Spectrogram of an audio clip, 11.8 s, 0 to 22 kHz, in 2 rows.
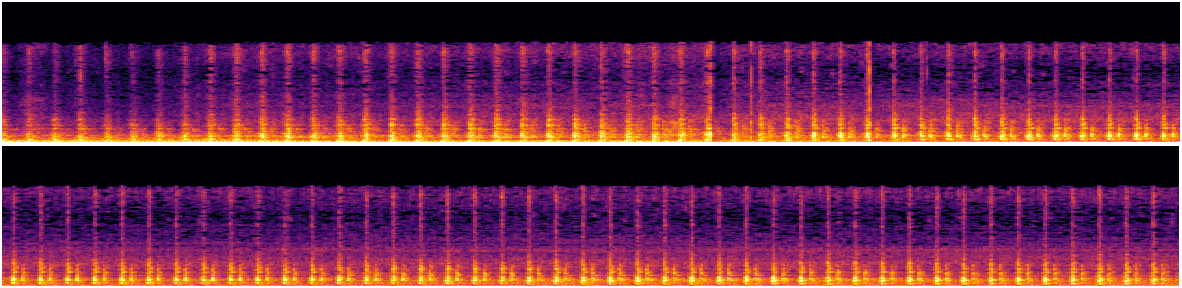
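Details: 2001 Chrysler Sebring DOHC V6 idling with a steady, sharp knock about four times a second: rod knock from a bad rod bearing.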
